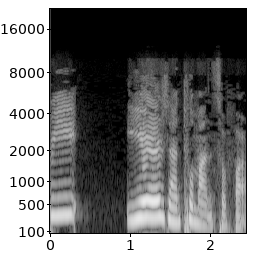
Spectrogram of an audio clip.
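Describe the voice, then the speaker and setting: This woman has a Korean accent and lively intonation. The sound is dry and close, without echo. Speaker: MBA alumnus presenter. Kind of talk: presentation to prospective students. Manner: casual, interactive.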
